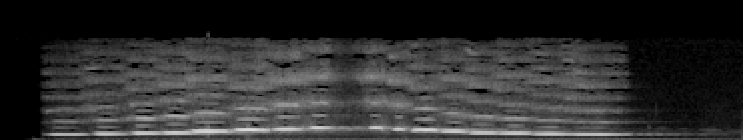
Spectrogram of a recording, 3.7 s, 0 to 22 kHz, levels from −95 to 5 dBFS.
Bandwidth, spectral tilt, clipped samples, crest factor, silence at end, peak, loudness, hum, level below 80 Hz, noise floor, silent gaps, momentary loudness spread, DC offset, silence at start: 16 kHz; 4.5 dB/octave; under 0.1%; 14 dB; 0.6 s; -10 dBFS; -21 LUFS; none; -68 dBFS; -62 dBFS; none; 13 LU; 0.1%; 0.25 s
